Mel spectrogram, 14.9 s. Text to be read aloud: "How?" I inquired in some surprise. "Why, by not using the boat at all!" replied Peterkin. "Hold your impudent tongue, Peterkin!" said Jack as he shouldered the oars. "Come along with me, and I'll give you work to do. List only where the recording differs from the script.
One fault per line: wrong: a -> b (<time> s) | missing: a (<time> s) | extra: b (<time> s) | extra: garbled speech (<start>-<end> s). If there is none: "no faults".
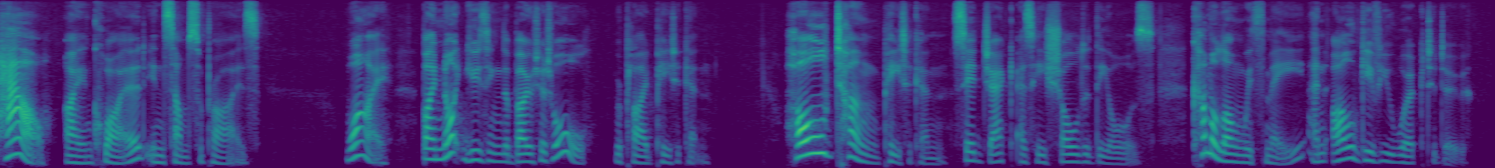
missing: your impudent (8.4 s)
